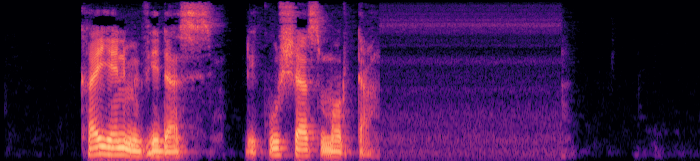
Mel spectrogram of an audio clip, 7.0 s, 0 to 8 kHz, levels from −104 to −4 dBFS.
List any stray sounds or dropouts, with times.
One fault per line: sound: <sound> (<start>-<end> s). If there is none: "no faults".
no faults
